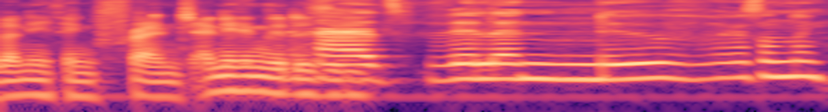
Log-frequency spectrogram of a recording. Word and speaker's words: Villeneuve: Villeneuve or something? Villeneuve. Anything that isn't bog standard English, I'm an atrocious pronouncer.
